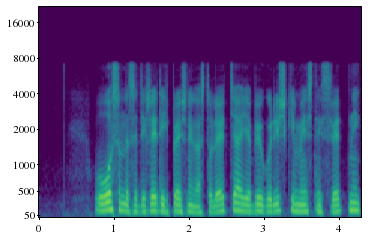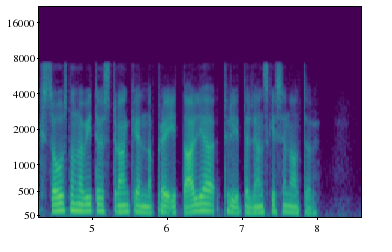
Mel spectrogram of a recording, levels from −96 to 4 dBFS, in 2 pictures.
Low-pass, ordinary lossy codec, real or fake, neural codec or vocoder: 7.2 kHz; MP3, 96 kbps; fake; codec, 16 kHz, 0.9 kbps, LongCat-Audio-Codec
